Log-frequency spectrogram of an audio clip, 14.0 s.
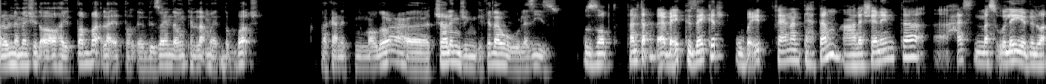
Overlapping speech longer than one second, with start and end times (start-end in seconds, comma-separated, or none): none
